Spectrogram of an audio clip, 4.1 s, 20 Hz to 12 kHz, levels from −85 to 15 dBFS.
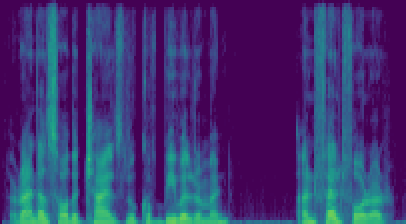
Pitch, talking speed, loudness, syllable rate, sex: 145 Hz, 160 wpm, -16 LUFS, 5.0 syllables/s, male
